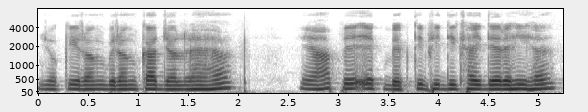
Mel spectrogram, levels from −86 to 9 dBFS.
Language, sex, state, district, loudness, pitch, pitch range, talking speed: Hindi, male, Jharkhand, Palamu, -15 LUFS, 150 Hz, 145-160 Hz, 180 wpm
